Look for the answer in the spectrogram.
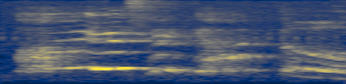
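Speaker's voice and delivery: very high, loud, slow cry; squealed fright. Acted. Little girl coming home from the cat, squealed fright. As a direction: squeal it long in acted fright.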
